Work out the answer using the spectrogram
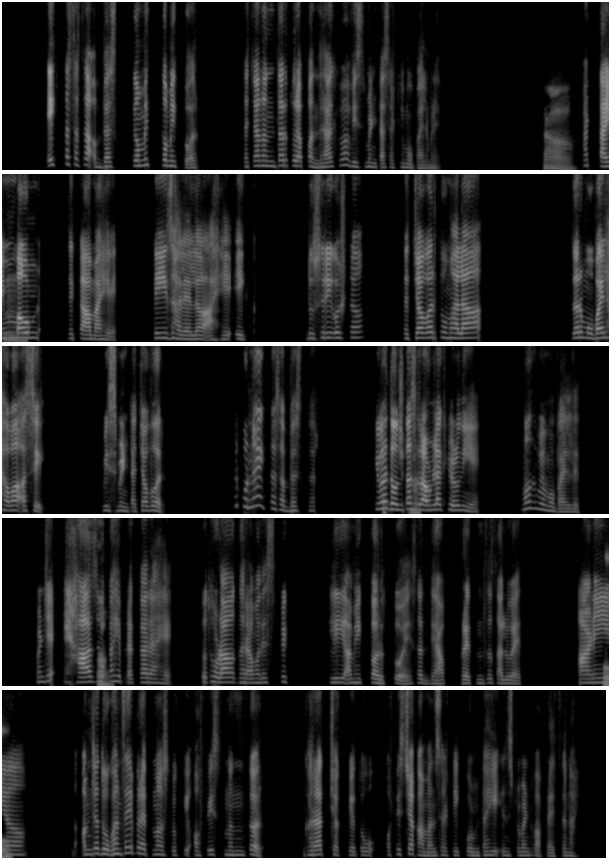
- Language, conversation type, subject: Marathi, podcast, लहान मुलांसाठी स्क्रीन वापराचे नियम तुम्ही कसे ठरवता?
- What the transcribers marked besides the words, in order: none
